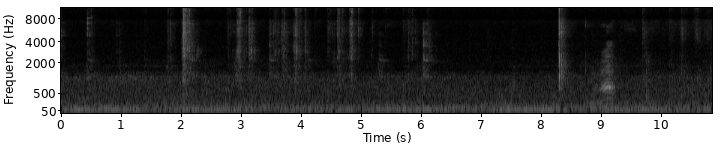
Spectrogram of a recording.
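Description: Metal telescope tripod being set up: scattered light clicks and rattles from its legs and leg clamps, with two sharper clicks, about two seconds in and near the end, over a steady low hum.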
